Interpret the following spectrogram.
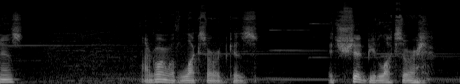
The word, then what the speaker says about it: Luxord: Luxor, is that you? Or Lushard, however the fuck it's actually supposed to be pronounced. Whatever its stupid pronunciation is. I'm going with Luxord, because it should be Luxord.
